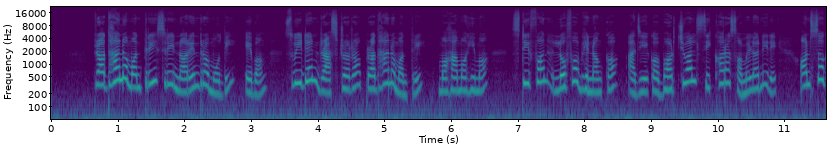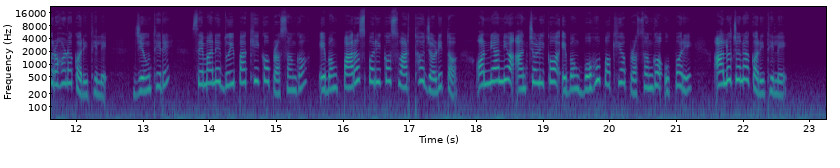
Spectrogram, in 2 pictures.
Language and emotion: Odia, neutral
